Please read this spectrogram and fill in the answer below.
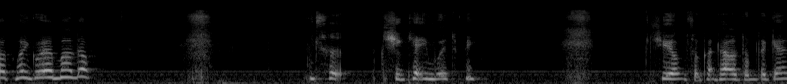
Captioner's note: pauses for 3 seconds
